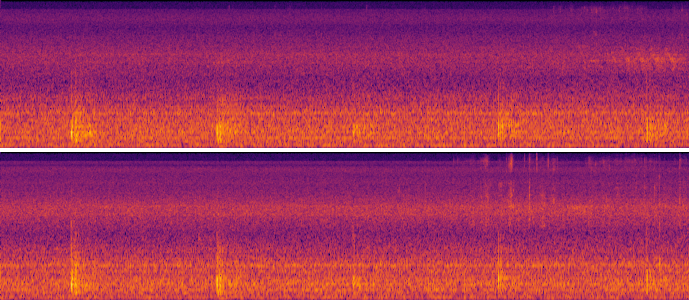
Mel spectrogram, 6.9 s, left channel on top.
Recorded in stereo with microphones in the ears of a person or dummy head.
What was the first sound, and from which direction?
Footsteps, 40° right (ahead or behind).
